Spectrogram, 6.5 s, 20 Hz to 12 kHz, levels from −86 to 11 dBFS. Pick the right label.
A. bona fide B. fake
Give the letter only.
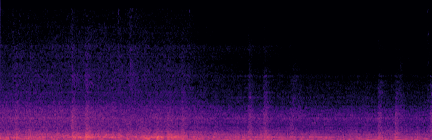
B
